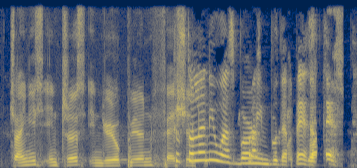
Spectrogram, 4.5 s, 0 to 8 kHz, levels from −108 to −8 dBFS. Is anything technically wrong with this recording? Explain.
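Yes. The clip is speech, and two problems show up.

Speech suppressed in double talk, from 2.46 to 4.09 s and again briefly at 4.29 to 4.35 s: while both sides spoke, the echo canceller likely failed to separate the local talker from loudspeaker echo and muted both. The speech dips by roughly 40 dB at worst, and by about 25 dB in the short later dip, breaking into pieces for around one and a half seconds in total.

Echo leak, from 3.1 to 3.48 s and from 3.85 s to the end: the far end's loudspeaker echo was likely not fully cancelled, so the microphone's pickup was returned. A copy of the speech arrives 329 ms late, at about the same level as the original, heard as a doubled, trailing repeat.

The band stopping at 8 kHz comes from the call's microphone processing and is expected.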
